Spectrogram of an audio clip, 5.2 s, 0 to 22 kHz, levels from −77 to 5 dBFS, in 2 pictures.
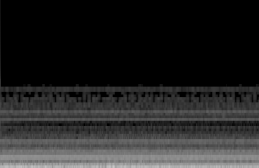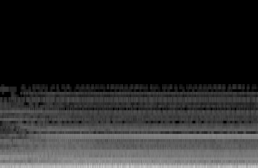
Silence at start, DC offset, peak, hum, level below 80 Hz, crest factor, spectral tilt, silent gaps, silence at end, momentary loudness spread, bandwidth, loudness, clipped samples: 0 s; under 0.1%; -8 dBFS; none; -78 dBFS; 14 dB; -5 dB/octave; none; 0 s; 3 LU; 11 kHz; -21 LUFS; under 0.1%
